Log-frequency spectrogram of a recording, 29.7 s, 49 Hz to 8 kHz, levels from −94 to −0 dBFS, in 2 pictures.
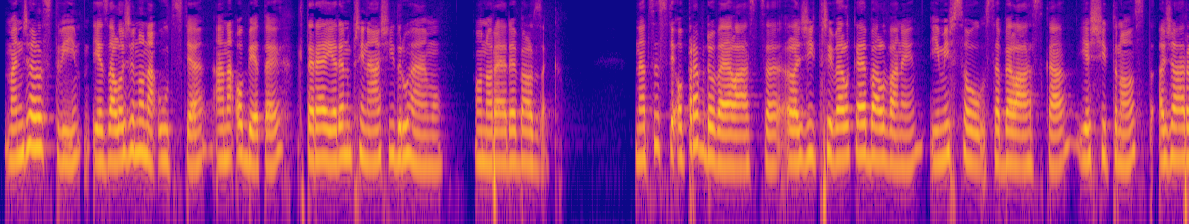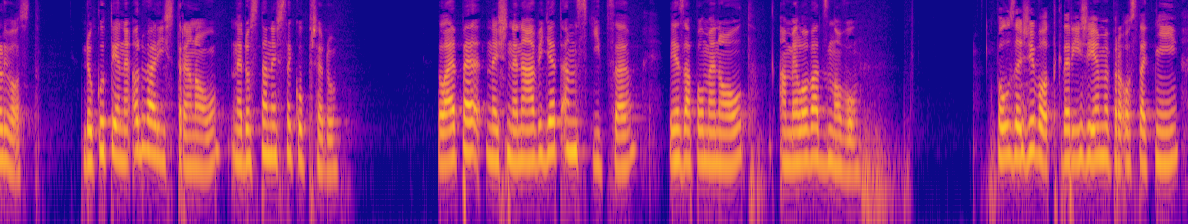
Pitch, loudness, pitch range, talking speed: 210 Hz, -19 LUFS, 195-230 Hz, 110 wpm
